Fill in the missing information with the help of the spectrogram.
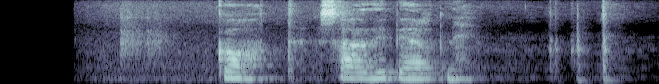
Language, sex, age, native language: Icelandic, female, 40-49, Icelandic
